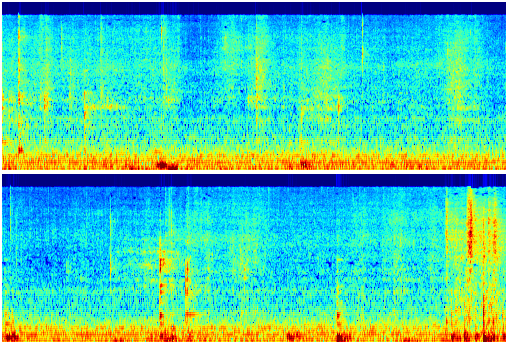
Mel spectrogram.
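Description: A utensil stirring and tossing carrots in a stainless steel pot, with scattered scrapes and knocks against the metal and a louder run of knocks near the end. Underneath is a faint sizzle of the nearly dry sugar glaze in the hot pan, on the verge of caramelizing.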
